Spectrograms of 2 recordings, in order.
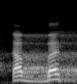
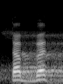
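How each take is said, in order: The two takes are said the same way.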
